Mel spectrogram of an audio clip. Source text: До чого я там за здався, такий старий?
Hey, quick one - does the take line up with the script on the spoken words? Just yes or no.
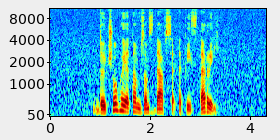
yes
